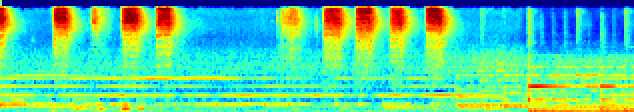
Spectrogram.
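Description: Cooking-oil spray being spritzed in short hissing bursts, about ten quick sprays in two runs, over background music.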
